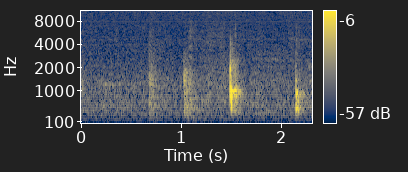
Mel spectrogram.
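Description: Three faint, short clicks, the last and loudest about a second and a half in.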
